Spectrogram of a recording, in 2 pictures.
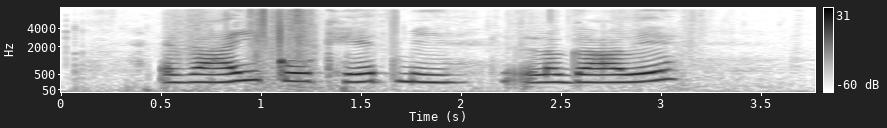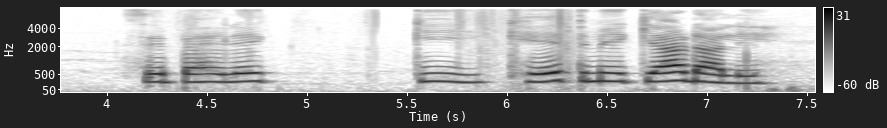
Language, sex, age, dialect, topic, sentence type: Magahi, female, 18-24, Central/Standard, agriculture, question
